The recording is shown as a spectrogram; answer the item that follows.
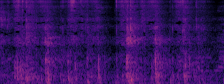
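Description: Tarot cards being handled: a run of faint, irregular clicks and taps.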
